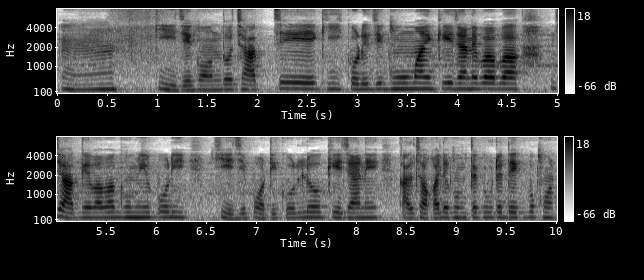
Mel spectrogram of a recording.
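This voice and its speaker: A woman voicing a grumbling, sleepy middle-aged husband in a home doll-play story, in a lowered voice and muttering complaints. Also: flat delivery, normal speed, a little hiss or hum, close to an everyday voice.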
